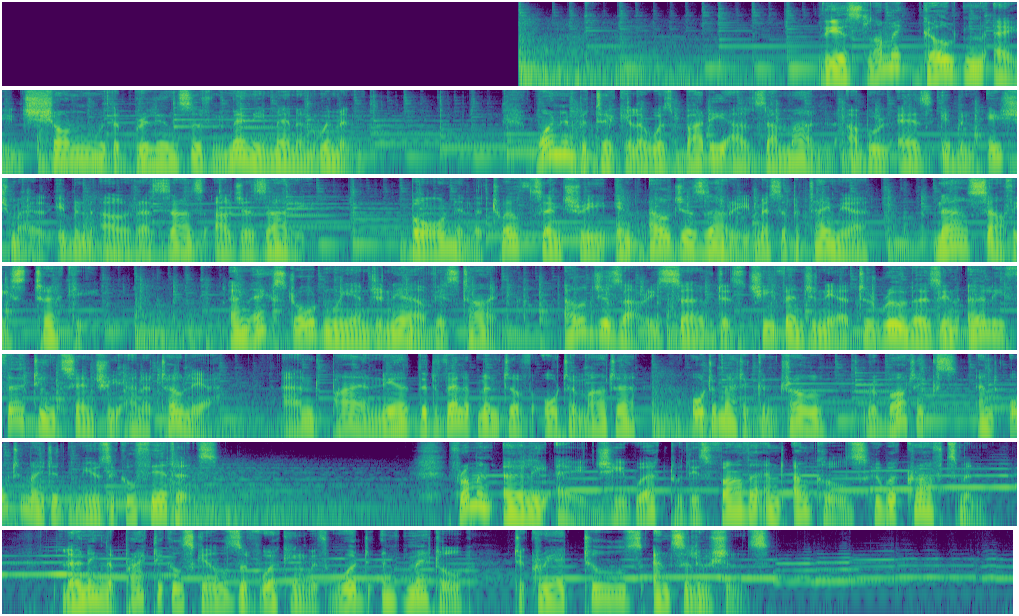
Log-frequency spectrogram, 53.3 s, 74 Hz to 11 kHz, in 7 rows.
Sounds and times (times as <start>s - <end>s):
Music: 3.9s - 53.2s
Speech: 6.2s - 10.4s, 11.4s - 17.6s, 18.3s - 23.6s, 24.6s - 39.7s, 41.4s - 45.4s, 46.1s - 51.5s.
